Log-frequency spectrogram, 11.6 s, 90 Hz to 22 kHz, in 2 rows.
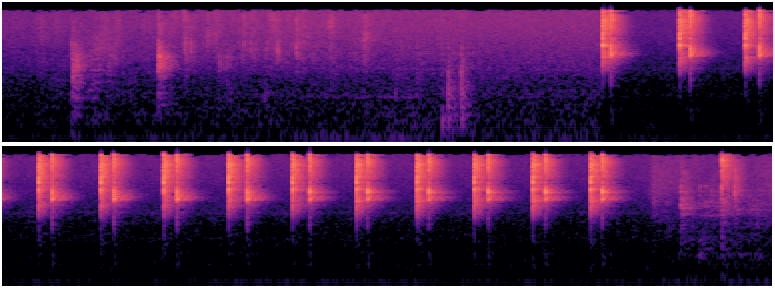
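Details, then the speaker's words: Mercedes 722.6 automatic transmission shift solenoid, removed, bench-tested with 12 volts from a small battery: sharp, crisp clicks roughly twice a second as it opens and closes cleanly; solenoid works correctly. "you could hear the electric function it's perfect the solenoid very clearly audibly opens and closes I can feel it it's vibrating so it definitely works correctly"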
